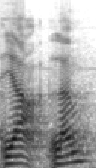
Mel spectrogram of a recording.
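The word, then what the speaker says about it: يعلم: Kalau ya'lam hamzah suara terputus. Tapi kalau ain ya'lam suaranya pertengahan. Jadi ditekan ya'lam, tidak ya'lam tapi ya'lam.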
